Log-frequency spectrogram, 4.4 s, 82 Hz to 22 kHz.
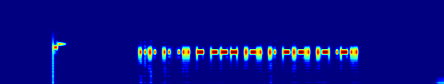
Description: Morse code, heard as a keyed tone, about 52 wpm, 700 Hz. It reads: HISTORICAL
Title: Sentences from Top 600 Words - New Word Drill - 50wpm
